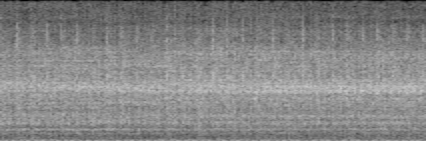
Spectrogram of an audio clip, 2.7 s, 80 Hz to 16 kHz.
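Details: 2002 Honda Magna after carburetor rebuild/clean and new fuel filter and line, first warming up after start: smooth, even idle with steady low pulse, no ticks or knocks; normal idle.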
